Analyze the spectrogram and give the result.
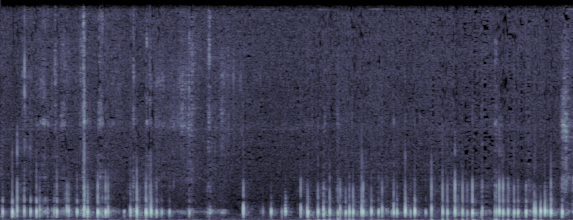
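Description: A notebook made to look like a bar of chocolate is tapped quickly and continuously, giving a rapid run of soft, muted taps with a dull mid-range tone and a low thump. Each tap dies away almost instantly, with a brief quieter stretch near the middle before the fast tapping resumes.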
